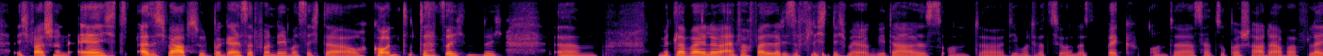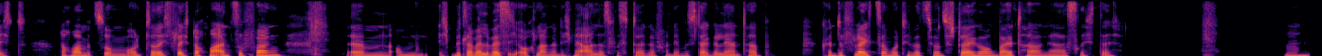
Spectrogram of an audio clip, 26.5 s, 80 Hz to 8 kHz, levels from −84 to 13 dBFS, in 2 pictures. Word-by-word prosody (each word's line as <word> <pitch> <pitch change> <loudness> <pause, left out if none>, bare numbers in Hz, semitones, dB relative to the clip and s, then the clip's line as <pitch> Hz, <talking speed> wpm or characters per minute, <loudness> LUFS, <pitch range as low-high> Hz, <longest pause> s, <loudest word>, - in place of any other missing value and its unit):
Ich 180 -1 -5
war 185 - +8
schon 185 -2 -1
echt 205 +1 +5
also, 195 -1 +8
ich 185 - -2
war 200 0 +12
absolut 205 -3 +3
begeistert 190 +1 +3
von 185 -2 -2
dem, 175 0 -1
was 175 -1 -2
ich - - -8
da 175 0 +2
auch 175 - -3
konnte 260 +8 +5
tatsächlich. 250 +1 0 0.5
Ähm, 170 -1 -3 0.6
mittlerweile 185 -1 +5
einfach, 180 +2 +1
weil 165 0 +4
da 170 - +2
diese 165 0 -3
Pflicht 175 +2 -6
nicht 170 -4 -7
mehr 150 - -4
irgendwie 155 0 -7
da 155 0 -1
ist 170 0 -4
und 150 0 -15
äh, 75 0 -7
die 155 - -13
Motivation 155 - -9
ist - - -11
weg - - -3
und, 150 -1 -12
äh, 150 0 -4
ist 150 +1 -8
halt 155 -2 -8
super 150 - -6
schade, 150 - -1
aber 155 0 -3
vielleicht 160 +1 -4 0.3
nochmal 180 -1 0
mit 175 -1 -5
so - - +2
'm 160 0 -7
Unterricht 185 0 -2
vielleicht 175 0 -1
nochmal 205 +2 +3
anzufangen, 220 +1 0 0.6
ähm, 170 0 -3
um 175 +3 -8
ich 165 - -11
mittlerweile 170 -2 +1
weiß 165 -1 +3
ich - - -8
auch 150 - -4
lange 150 -1 -3
nicht 140 -4 -12
mehr - - -1
alles, 140 -2 -4
was - - -10
ich - - -10
da - - -7
von 75 - -14
dem 145 - -9
was 155 - -9
ich - - -7
da - - -1
gelernt 155 +2 -4
habe. 160 -1 -5 0.5
Könnte 195 +1 -4
vielleicht 180 -1 +2
zur 180 - -1
Motivationssteigerung 180 0 -1
beitragen, 175 -2 -1
ja, 170 0 -5
ist 180 - -5
richtig. 180 -1 -10 1.6
Mhm. 200 -2 -5
175 Hz, 185 wpm, -25 LUFS, 160-190 Hz, 1.6 s, war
